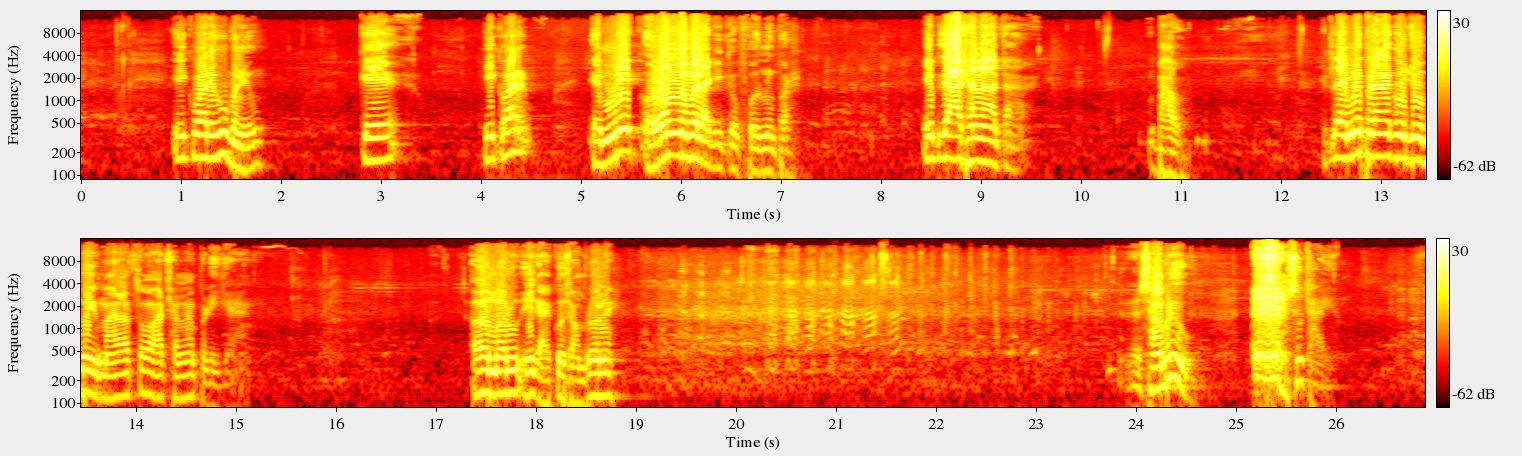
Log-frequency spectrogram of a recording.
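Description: An elderly man speaks slowly into a microphone, in short phrases with pauses.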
